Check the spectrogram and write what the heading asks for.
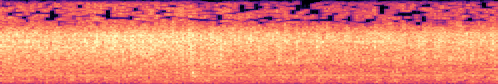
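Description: Steady running hum and hiss of an automatic case-packing machine, with no knocks, while its gripper lowers a row of bags into a carton.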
